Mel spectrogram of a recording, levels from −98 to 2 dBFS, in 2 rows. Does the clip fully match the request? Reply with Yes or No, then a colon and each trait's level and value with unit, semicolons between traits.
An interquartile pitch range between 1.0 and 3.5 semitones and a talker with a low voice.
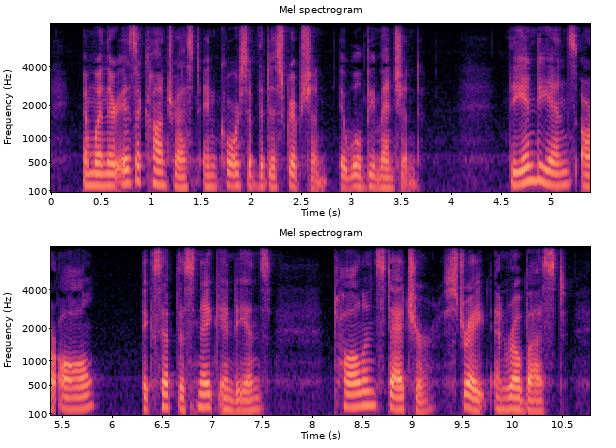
No: average, 3.2 semitones; medium, 160 Hz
